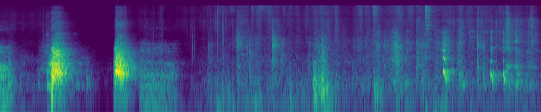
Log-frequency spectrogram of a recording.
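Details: Coco the Labrador Retriever gives two loud sharp barks a second apart, followed by quieter indoor rustling, clatter and soft Bengali talk.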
